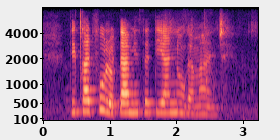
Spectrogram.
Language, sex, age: Swati, female, 21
